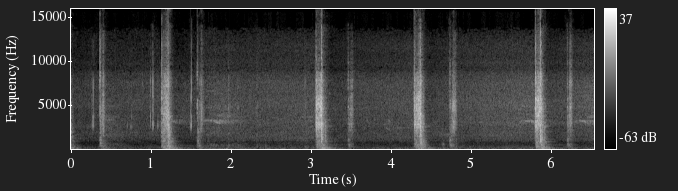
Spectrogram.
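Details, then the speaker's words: 1990s OBS Ford F250 Powerstroke diesel, key fob programming with key on and terminals bridged by screwdriver: sharp lock actuator clunks in separate bursts a second or two apart as locks cycle; normal operation. "You hear the door lock cycle. Holding the button down."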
